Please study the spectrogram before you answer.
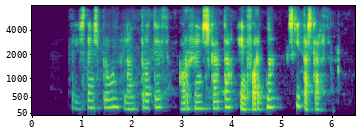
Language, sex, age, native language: Icelandic, female, 40-49, Icelandic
